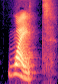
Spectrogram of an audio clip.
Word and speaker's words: white: of my favorite colors White White okay so as you've noticed we don't pronounce the letter H right let's review all the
